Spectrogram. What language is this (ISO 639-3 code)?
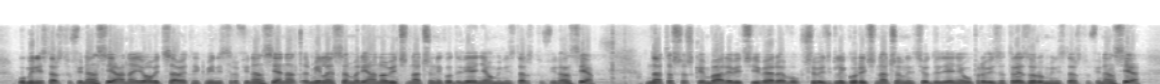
srp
